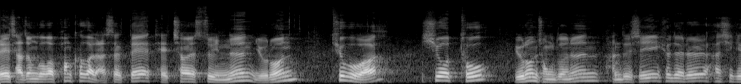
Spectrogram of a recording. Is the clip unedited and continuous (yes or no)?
yes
